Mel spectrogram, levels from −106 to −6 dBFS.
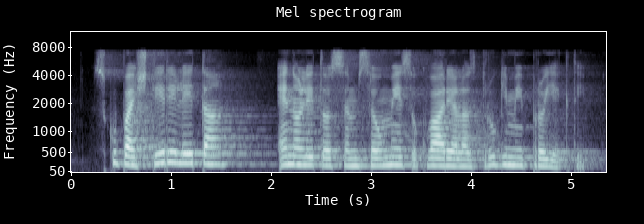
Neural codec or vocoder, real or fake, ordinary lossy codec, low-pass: none; real; none; 7.2 kHz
